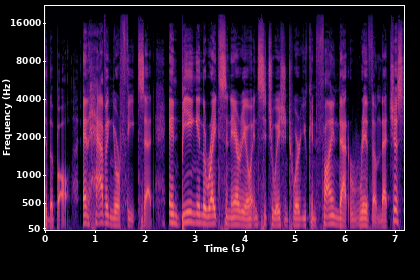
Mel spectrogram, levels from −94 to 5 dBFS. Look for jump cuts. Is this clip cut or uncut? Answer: uncut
